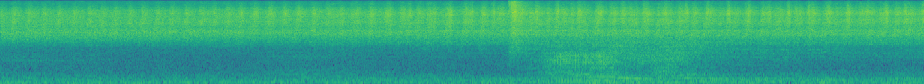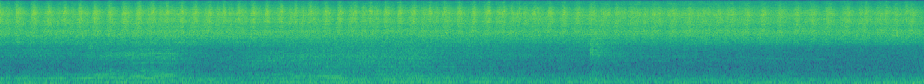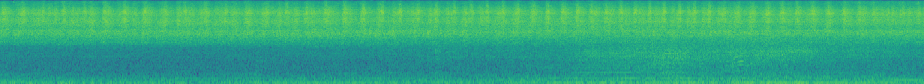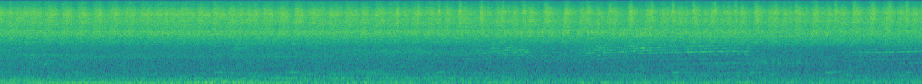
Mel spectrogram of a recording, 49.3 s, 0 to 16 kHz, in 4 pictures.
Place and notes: in the Park, Cicadas cry, Bird calls, Traffic Sound
Da’an District, Taipei City, Taiwan, 28 June 2015, 18:45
